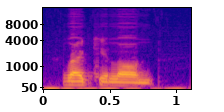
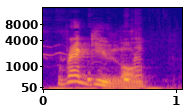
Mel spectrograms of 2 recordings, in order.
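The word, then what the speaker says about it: Reguilón: Regulon. Regulon. Is that right? – It's it's yes. Come on, Emma, say it. How do you say it? – No, no, he, he's actually right.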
